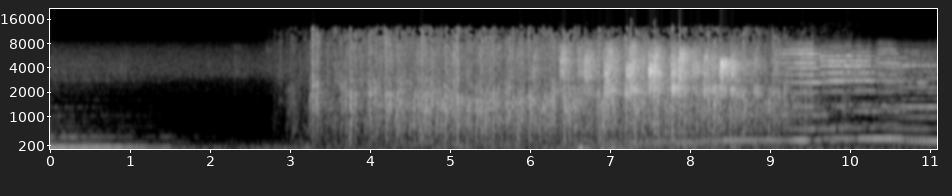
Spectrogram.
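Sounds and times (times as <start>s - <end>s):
low violin notes: 7.5s - 11.0s.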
